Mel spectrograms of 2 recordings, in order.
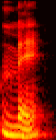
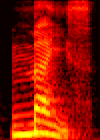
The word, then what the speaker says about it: maïs: Now, I pronounce this word not me, but maïs. Why? Because there is a tréma on top of the I, and therefore I must separate it from the A and not pronounce the AI together.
